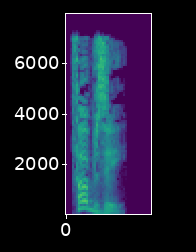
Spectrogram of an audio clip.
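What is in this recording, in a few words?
"fubsy", British English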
